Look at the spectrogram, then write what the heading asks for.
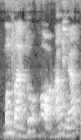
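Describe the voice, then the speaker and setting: A young man chats casually as a co-host, with a jokey, mock-preachy bent. His voice is high, picked up from a distance in a very echoey space with noisy ambience. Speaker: talk show co-host. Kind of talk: casual banter.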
